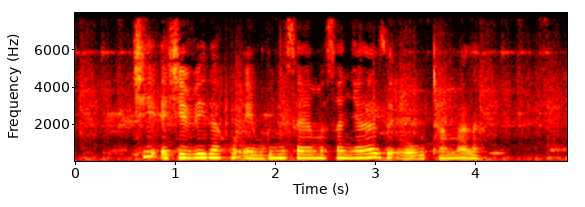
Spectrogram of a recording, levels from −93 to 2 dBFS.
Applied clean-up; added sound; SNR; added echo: none; Keys jangling; 19 dB; none.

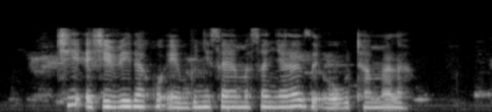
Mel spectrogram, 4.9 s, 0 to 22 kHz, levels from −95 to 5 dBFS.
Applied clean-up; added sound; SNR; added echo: none; none; none; none.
